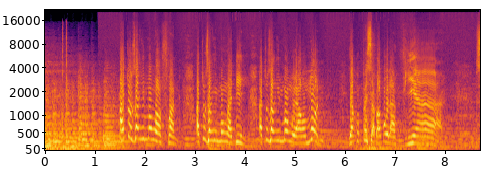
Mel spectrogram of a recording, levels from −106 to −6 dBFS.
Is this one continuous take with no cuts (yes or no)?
no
